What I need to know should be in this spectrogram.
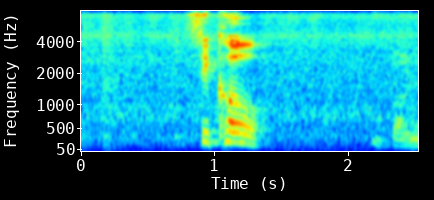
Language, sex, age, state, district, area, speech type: Dogri, male, 18-30, Jammu and Kashmir, Kathua, rural, read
